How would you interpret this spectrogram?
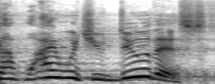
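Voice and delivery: angry, upset, high-pitched outburst. Acting out someone complaining to God: imitating someone angry at God. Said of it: "Angry, upset, mad at God".

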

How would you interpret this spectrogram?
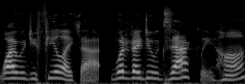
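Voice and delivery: mock aggressive, defensive snarl, high, loud and nasty. Retelling how a woman lashes back at Cole, retelling a nasty snarl. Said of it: "She snarls nastily".

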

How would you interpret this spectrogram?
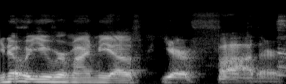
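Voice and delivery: very loud, nasty, really mean evil voice. Quoting what she always said about the speaker's dad, in a mock-mean, evil voice. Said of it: "in a really, really mean and, and evil voice".

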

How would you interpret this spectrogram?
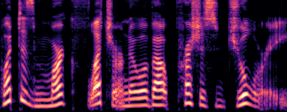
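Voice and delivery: ordinary delivery

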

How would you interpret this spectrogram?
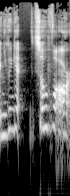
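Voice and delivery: voice cracking. A speaker describes a daily habit they've committed to: voice cracking. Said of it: "my voice cracked there".

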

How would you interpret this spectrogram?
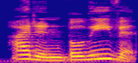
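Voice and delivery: ordinary delivery

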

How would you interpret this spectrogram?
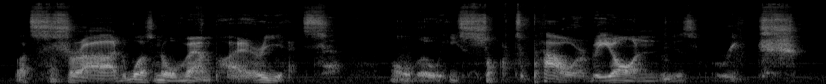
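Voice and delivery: scary, menacing undead lich voice. A game master voices a lich recalling the past to the players: scary lich voice. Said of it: "it's a lich. ... But he's still scary as hell".

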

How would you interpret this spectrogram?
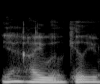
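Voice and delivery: close, hushed, threatening half-whisper. Acting out how a parent could answer a kid: put-on half-whisper. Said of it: "Just whisper at them".

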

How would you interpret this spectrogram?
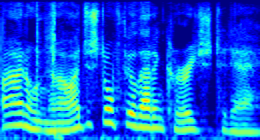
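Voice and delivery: acted quiet, downcast, solemn, bummed-out voice. Retelling a Bible scene, speaking as the Lord answering Peter, mock-solemn, bummed out. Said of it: "He's just kind of solemn".

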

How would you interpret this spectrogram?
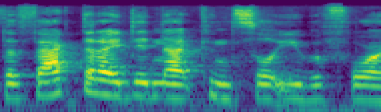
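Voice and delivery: plain

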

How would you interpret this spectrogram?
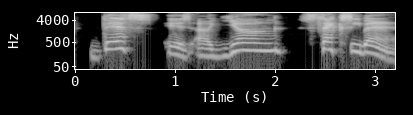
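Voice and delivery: very slow, grand, swooping, sing-song theatrical delivery. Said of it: "a very theatrical voice".

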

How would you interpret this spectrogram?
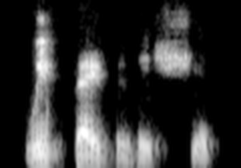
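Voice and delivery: put-on speaking with South African accent. Retelling what she said while you were both soaking wet, in a South African accent. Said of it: "in this South African voice, Namibian voice".

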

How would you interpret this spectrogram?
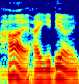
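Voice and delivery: smooth, easy, easygoing delivery. Imitating the opening phone call from the movie: smooth Roger Jackson voice. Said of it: "So smoothly".

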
